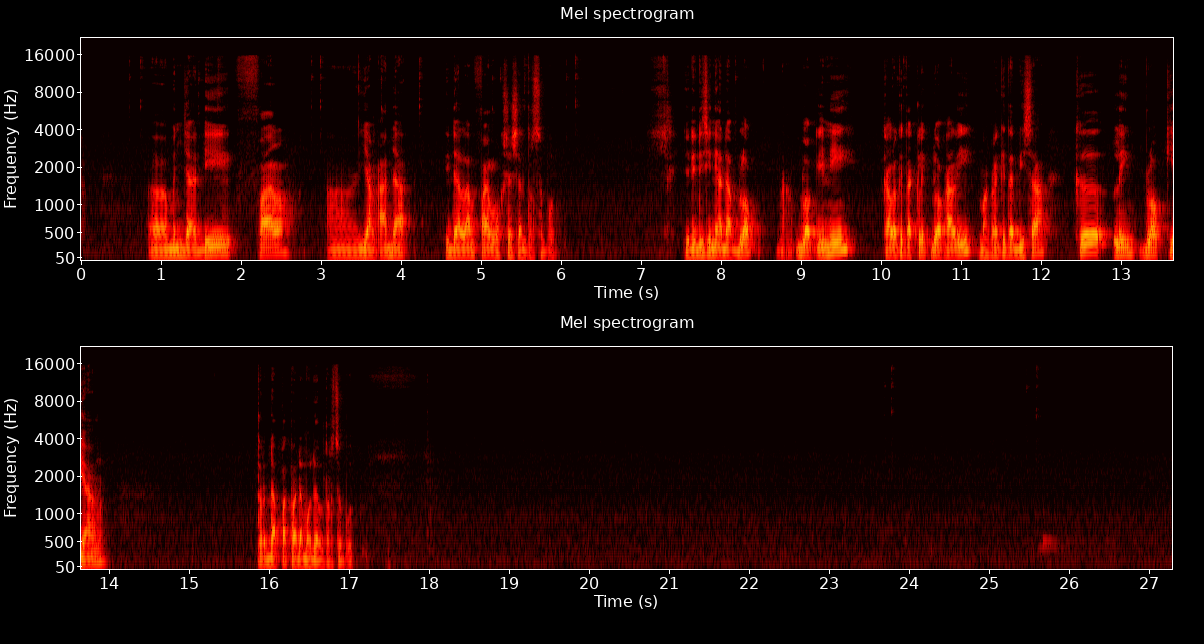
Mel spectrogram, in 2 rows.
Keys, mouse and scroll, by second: 1.2 scroll down 3, 1.6 shift+right click, 3.9 shift+right click, 4.8 scroll down 3, 5.3 shift+right click, 7.5 shift+Right, 7.6-8.0 scroll up 4, 10.3 double click.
